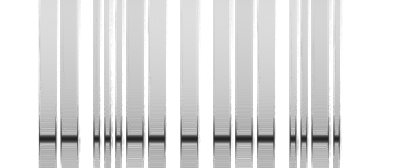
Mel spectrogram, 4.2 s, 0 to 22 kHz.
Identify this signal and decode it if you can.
Morse code, heard as a keyed tone, about 22 wpm, 700 Hz. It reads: M3TOF
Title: DXCC-100 Call Signs - 5 Characters - 22wpm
